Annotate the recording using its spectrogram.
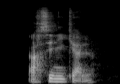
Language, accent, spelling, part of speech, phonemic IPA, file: French, France, arsénical, adjective, /aʁ.se.ni.kal/, LL-Q150 (fra)-arsénical.wav
- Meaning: arsenical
